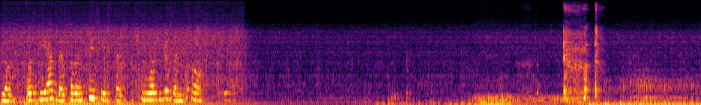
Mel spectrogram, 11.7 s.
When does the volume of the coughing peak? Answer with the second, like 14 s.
10 s.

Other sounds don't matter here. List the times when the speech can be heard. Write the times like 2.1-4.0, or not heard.
0.0-4.0.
